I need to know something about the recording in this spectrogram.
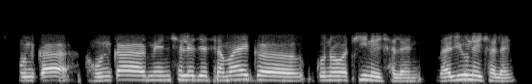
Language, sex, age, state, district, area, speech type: Maithili, male, 18-30, Bihar, Madhubani, rural, conversation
